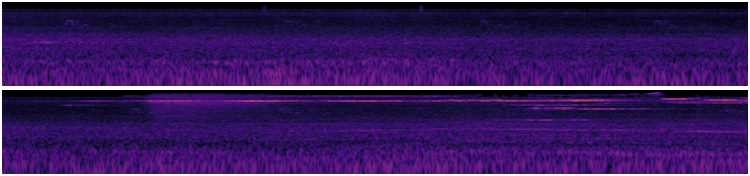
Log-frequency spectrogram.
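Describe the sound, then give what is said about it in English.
A city bus rumbles past on a street in Riverside, steady low engine noise with a brief hiss of air brakes, set against continuous street traffic. “That across is a bus.”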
